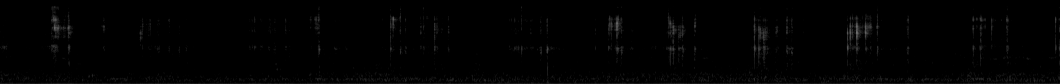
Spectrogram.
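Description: Raw spiral-cut potato being spread apart along a wooden skewer by hand: faint, irregular crisp scraping and creaking as the slices slide and rub on the stick, about one or two short scrapes a second.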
